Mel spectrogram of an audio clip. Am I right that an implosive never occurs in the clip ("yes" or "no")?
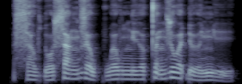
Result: no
